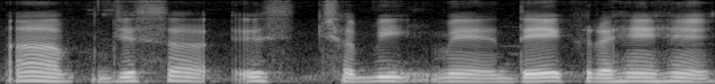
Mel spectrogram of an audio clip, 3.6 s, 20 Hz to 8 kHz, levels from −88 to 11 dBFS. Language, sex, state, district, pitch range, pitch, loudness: Hindi, female, Odisha, Malkangiri, 130-145 Hz, 140 Hz, -16 LUFS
